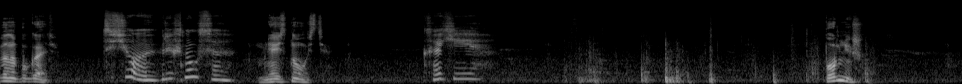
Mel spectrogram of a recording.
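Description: A young woman answers in a startled voice at close range.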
